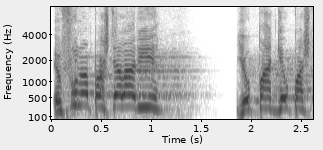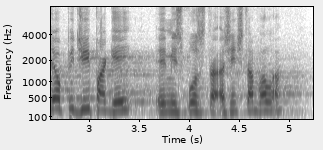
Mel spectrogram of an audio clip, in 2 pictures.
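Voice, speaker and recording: A man's voice: high voice, fast, a bit bright. A man preaching a sermon to a church congregation, telling a personal story and calling them brothers. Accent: non-local Brazilian. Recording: long reverb in a church hall.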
